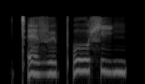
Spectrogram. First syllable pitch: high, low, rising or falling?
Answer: low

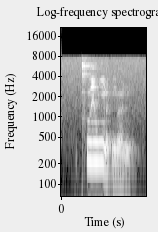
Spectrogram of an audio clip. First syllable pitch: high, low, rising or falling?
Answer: high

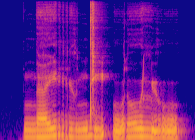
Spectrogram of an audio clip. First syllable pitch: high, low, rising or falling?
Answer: rising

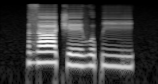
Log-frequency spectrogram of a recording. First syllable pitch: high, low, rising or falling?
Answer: high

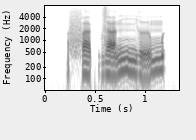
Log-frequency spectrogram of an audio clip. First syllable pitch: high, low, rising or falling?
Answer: low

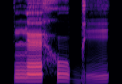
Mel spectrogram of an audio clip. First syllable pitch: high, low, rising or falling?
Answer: high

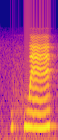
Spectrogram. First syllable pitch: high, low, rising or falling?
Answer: rising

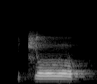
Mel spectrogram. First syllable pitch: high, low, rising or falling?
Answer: high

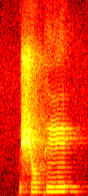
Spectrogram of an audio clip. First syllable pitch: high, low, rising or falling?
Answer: low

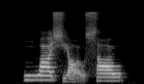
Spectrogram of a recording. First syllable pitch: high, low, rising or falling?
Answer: high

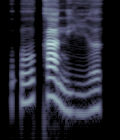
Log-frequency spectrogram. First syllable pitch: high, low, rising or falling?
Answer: rising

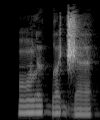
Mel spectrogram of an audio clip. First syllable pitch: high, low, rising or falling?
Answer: high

